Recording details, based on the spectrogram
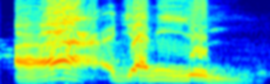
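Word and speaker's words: ءَاعْجَمِيٌّ: Yang pertama, huruf hamzah yang ditashil. Hamzah yang diucapkan antara hamzah dan alif. Kalau dalam riwayat Hafs ini cuma satu yang sangat kentara tulisannya, yaitu a'jamiyun. A'jamiyun, nggak boleh dibaca hamzah keduanya dengan tahqiq atau dengan hamzah yang sempurna tapi harus dengan a'jamiyun.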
